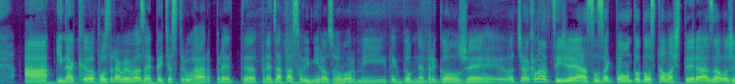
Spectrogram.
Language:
Slovak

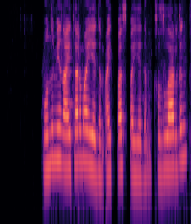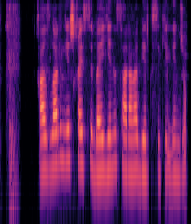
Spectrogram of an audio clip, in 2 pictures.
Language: Kazakh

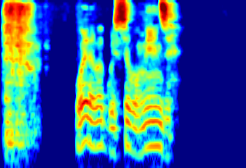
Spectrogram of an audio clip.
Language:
Ganda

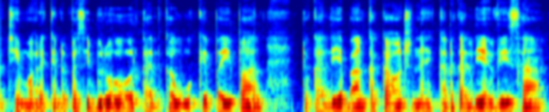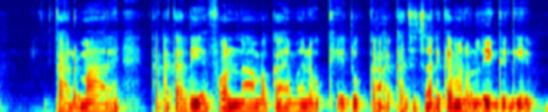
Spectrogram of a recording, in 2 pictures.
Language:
Luo (Kenya and Tanzania)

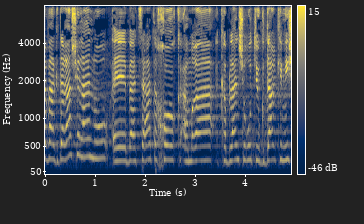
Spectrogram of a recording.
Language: Hebrew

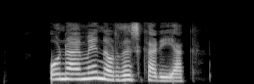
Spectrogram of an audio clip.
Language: Basque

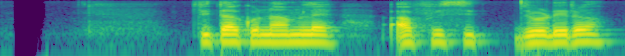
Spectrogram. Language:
Nepali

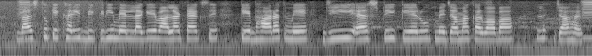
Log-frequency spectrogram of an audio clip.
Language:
Magahi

